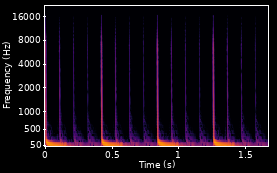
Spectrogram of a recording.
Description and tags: kickdrum psytrance kick delay loop drum trance bass beat techno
